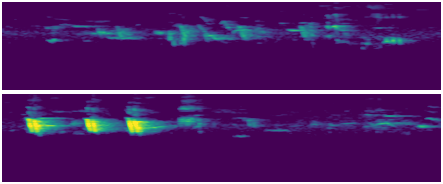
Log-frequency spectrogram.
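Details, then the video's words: Flock of wild tui feeding in oaks in inland Kapiti, New Zealand, singing a highly varied mix of chattering notes, mellow gurgles and three loud harsh bursts in quick succession. "Tui Flock with Bird Song in Oaks"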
